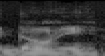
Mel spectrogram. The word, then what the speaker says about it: Goni: Did I say it wrong? Yeah, Goni. It's like Tony with a G.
